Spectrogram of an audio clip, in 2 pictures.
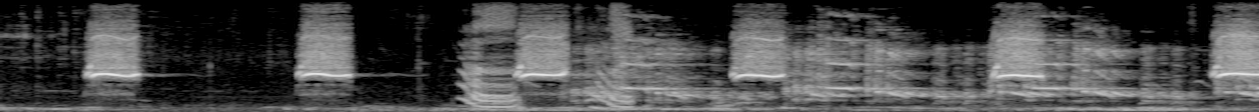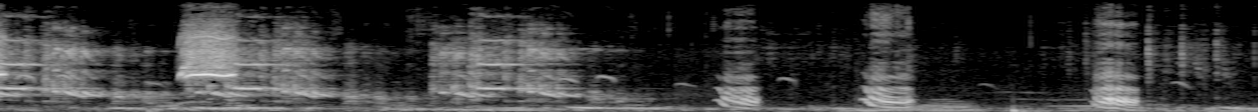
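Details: Grey francolin, locally called dakhni teetar, calling with its chicks nearby: a loud series of sharp, high, ringing notes repeated about once per second, each with a falling tail, over a softer chattering layer, ending in several rising squeals.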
